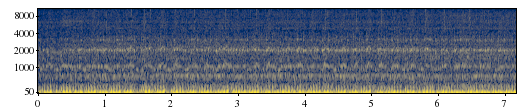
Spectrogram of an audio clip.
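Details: 954 motorcycle engine idling while warming up: a faint, irregular, hard-to-describe clatter under the exhaust beat that is still present with the clutch pulled in. It seems to come from the back left, behind the engine near the throttle bodies; the cause is unknown.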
